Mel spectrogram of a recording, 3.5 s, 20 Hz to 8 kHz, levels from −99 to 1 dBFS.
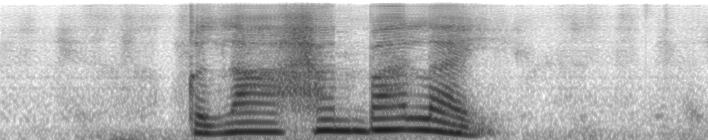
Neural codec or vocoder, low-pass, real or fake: codec, 16 kHz, 0.7 kbps, FocalCodec; 7.2 kHz; fake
